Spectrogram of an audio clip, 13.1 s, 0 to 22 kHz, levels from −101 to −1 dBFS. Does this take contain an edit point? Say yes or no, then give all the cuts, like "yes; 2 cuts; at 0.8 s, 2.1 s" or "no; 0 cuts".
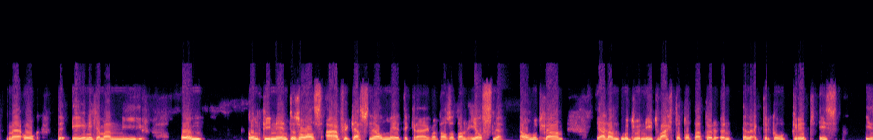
no; 0 cuts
